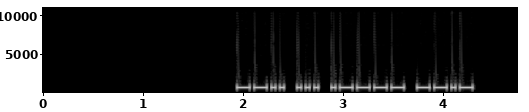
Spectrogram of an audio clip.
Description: Morse code, heard as a keyed tone, about 28 wpm, 700 Hz. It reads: ZS1Q
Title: DXCC-100 Call Signs - 4 Characters - Repeated 3x - 28wpm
